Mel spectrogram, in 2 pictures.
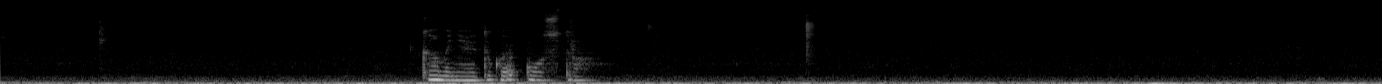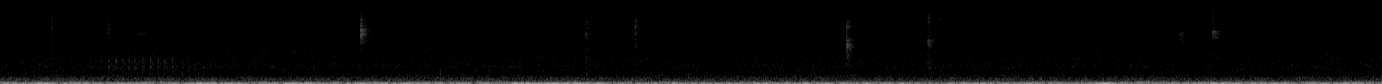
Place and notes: cave, Studenice, Slovenia - summer, words
Poljčane, Slovenia, 2 August 2015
